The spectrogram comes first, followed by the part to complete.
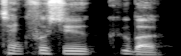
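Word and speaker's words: Takefusa Kubo: Is it pronounced Tenfusu Kubo?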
